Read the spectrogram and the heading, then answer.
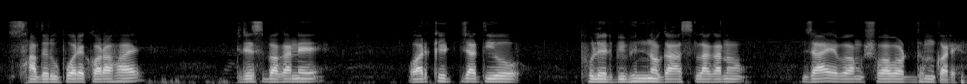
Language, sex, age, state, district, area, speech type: Bengali, male, 60+, West Bengal, Bankura, urban, spontaneous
